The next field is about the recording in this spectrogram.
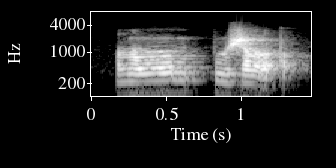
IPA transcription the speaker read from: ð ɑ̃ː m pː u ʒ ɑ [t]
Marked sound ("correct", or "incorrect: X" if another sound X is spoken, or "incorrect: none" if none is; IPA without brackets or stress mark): correct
